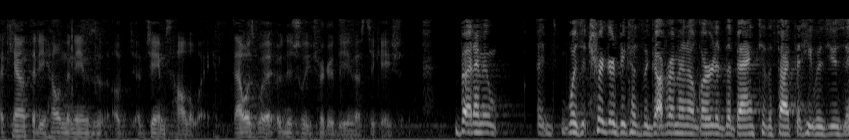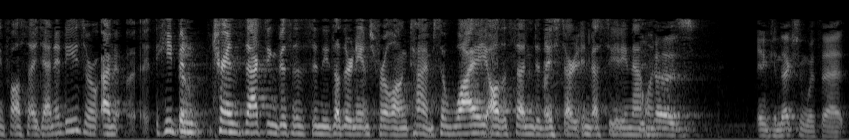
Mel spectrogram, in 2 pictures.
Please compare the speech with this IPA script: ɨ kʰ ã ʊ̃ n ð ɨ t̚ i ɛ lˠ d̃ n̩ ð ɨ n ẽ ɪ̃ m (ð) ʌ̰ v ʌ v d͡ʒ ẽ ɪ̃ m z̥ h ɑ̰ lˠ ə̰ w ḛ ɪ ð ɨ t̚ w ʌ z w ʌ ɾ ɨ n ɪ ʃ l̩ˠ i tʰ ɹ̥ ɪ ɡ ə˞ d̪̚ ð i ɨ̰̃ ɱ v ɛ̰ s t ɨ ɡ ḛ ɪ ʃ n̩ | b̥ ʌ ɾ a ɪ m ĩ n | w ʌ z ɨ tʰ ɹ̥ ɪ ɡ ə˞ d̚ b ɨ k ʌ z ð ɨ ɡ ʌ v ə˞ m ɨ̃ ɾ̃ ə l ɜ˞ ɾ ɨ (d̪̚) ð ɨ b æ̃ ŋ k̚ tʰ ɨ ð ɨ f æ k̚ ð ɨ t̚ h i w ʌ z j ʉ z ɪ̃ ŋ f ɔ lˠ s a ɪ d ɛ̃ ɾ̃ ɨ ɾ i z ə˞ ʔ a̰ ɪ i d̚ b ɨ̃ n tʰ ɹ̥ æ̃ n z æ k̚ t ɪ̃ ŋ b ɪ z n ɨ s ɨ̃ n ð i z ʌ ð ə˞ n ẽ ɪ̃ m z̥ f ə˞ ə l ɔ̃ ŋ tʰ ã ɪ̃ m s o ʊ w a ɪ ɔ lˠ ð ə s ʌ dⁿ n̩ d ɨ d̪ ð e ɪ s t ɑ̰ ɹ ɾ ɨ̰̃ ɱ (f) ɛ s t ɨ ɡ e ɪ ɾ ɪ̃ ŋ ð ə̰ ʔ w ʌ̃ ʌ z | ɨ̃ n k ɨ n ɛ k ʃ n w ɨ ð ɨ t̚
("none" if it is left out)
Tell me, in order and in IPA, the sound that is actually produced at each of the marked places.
z, d̪̚, v

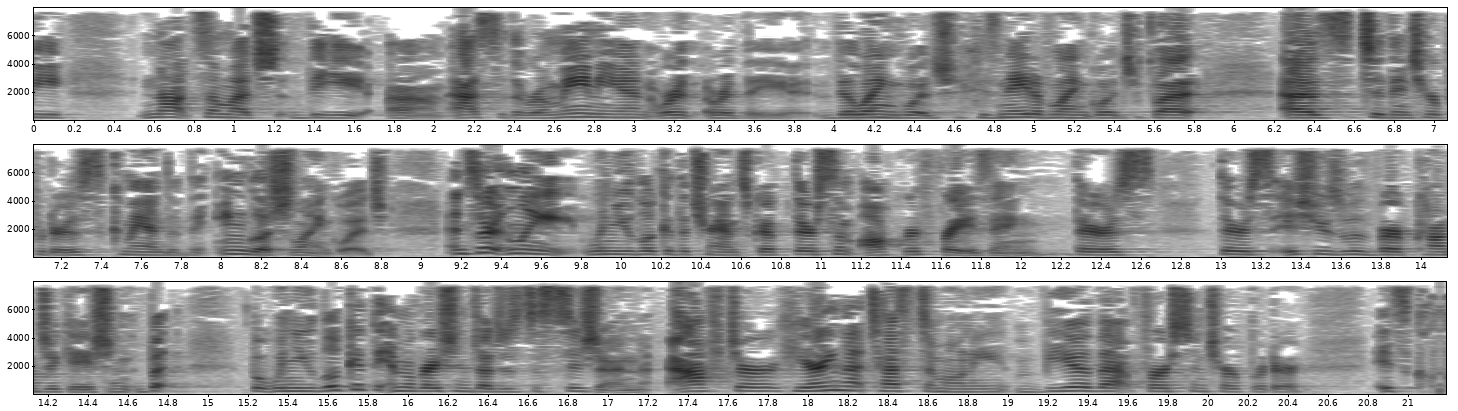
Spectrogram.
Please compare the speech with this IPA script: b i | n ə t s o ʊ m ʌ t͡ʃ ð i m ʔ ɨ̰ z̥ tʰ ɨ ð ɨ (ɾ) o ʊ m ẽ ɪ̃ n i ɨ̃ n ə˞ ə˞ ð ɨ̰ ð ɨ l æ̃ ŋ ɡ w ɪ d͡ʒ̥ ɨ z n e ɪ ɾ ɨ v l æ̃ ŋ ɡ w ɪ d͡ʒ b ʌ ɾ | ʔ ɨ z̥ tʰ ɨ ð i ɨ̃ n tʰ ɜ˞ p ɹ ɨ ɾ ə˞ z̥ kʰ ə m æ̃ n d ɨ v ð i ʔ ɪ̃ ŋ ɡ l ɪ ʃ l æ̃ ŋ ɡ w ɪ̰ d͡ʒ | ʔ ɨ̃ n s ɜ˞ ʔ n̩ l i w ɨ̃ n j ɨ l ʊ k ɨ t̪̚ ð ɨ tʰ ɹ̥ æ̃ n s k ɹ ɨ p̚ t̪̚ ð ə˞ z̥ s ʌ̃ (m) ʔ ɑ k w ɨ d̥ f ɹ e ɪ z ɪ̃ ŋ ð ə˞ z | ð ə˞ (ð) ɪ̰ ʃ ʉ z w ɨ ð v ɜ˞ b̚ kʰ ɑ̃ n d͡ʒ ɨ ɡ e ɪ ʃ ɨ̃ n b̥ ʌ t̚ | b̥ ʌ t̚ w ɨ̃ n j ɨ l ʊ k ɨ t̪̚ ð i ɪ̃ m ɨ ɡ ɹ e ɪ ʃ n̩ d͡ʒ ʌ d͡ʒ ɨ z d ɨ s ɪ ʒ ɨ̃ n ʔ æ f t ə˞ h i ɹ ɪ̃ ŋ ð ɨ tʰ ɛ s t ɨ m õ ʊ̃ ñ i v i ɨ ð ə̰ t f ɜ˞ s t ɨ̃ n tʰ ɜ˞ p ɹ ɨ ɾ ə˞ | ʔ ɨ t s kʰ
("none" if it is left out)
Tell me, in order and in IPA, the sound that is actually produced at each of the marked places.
ɹ, m, z

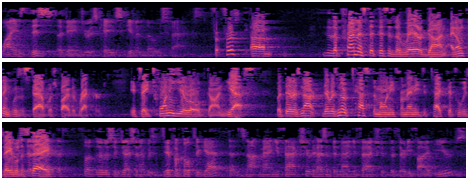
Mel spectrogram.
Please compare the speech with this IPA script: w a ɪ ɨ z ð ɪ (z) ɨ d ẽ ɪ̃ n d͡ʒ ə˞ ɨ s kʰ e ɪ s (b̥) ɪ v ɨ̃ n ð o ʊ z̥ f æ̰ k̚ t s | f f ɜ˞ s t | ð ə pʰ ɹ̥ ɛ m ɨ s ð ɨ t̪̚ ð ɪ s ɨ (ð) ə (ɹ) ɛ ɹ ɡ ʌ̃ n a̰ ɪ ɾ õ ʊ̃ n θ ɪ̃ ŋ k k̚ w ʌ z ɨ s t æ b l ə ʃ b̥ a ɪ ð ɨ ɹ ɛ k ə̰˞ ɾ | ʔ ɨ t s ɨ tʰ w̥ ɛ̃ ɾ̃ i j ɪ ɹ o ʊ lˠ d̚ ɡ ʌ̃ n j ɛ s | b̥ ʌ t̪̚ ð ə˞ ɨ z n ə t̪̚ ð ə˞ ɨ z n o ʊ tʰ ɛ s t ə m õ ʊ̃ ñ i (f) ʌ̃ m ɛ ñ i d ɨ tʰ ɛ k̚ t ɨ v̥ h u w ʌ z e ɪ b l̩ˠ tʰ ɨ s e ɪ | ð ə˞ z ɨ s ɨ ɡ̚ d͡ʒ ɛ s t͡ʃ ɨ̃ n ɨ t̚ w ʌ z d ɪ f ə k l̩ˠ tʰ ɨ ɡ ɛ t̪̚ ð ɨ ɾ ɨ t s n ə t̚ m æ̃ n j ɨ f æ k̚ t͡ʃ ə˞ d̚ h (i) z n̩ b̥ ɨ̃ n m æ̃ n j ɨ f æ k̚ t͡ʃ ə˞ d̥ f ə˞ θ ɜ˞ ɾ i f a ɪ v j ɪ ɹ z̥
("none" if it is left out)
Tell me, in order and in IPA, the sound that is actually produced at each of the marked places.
s, ɡ̥, z, ɹ, f, æ

